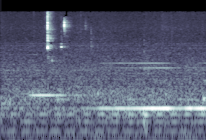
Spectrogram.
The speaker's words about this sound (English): And then you hear the as all the rain begins to pour. A steady shower pouring into the water around the small ramshackle shed, hitting the old wood on top.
